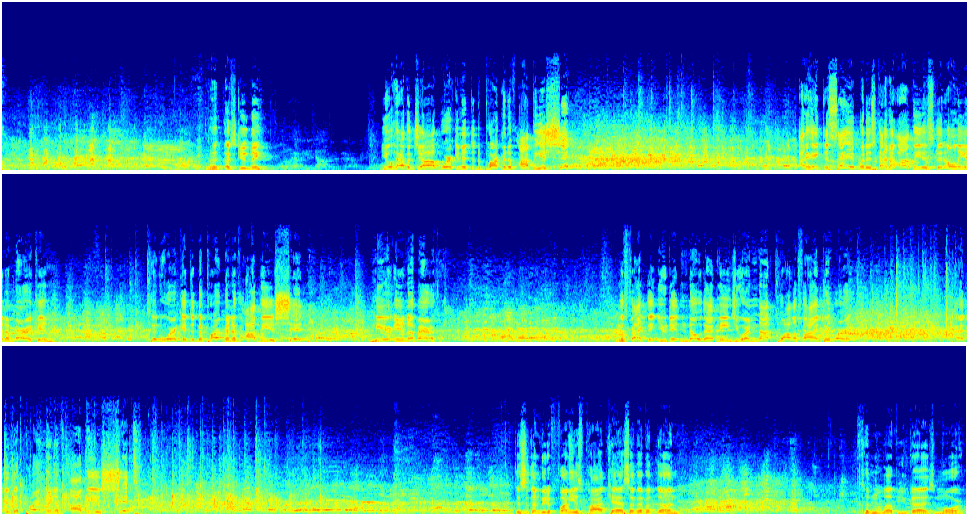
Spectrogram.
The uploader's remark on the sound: Recorded uncut at Icehouse Pasadena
